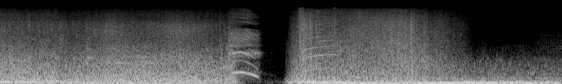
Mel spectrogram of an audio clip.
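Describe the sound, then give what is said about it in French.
Rough, heavy sea with crashing waves: a loud, continuous roar of surf and wind that drops out briefly near the middle, then returns at full strength. “La mer est démontée.”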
